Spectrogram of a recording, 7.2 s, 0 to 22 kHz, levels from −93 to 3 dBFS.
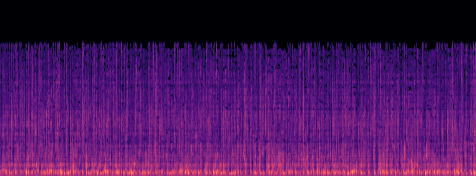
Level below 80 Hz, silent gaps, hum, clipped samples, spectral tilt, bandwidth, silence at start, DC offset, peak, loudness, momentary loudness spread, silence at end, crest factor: -50 dBFS; none; none; under 0.1%; -3 dB/octave; 17 kHz; 0 s; under 0.1%; -10 dBFS; -32 LUFS; 4 LU; 0 s; 22 dB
